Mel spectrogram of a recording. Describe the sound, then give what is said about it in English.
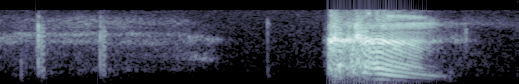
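A faint breathy wheeze with a couple of small clicks, then a brief pause and one loud, raspy, voiced throat clearing by a man, lasting under a second. “I'm clearing my throat and acting like I'm in, going to say something really, really great, but that's not the case.”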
